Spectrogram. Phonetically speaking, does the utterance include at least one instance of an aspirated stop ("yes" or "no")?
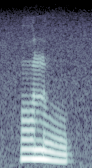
no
